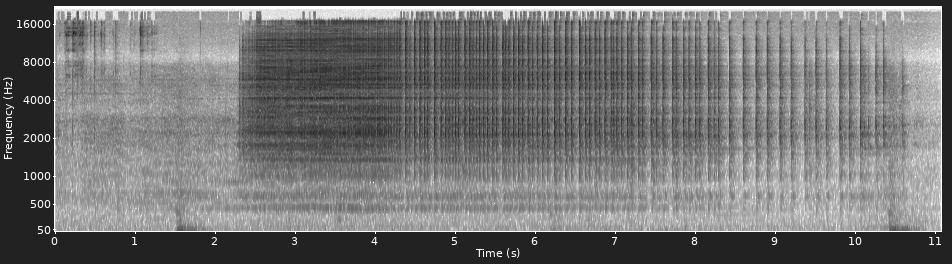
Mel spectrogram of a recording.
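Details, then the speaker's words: Autogate arm: steady motor whine turning into rapid, fading clicks at the end of closing; not an arm fault but a binding pivot that develops some time after installation, fixable with an Allen key. "hi everyone just now you watch the video right when you're closing until the end it got a funny sound the noisy this one is not the arm problem actually"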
